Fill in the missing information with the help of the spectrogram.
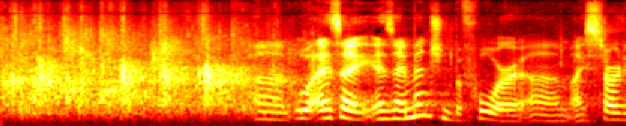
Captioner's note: clapping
